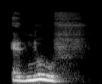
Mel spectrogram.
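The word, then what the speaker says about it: ἔθνους: Tu etnus. Tu, enus. Etnus. Acuérdense que el diptongo Omicron upsilon se pronuncia con una U larga.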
